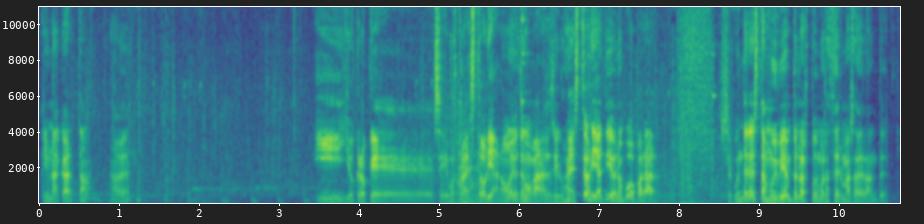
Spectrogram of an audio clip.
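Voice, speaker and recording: A man's voice: a little high, expressive, brisk, pauses often, a bit bright, a little hiss or hum. A man with an accent from Spain giving jokey, casual let's-play commentary, talking to the screen and swearing freely. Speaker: gaming streamer.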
